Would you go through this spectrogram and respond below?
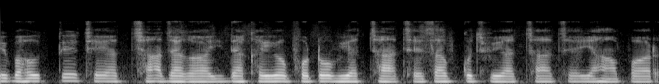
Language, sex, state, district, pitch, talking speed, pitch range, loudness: Maithili, male, Bihar, Madhepura, 135 Hz, 165 wpm, 130-140 Hz, -17 LUFS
